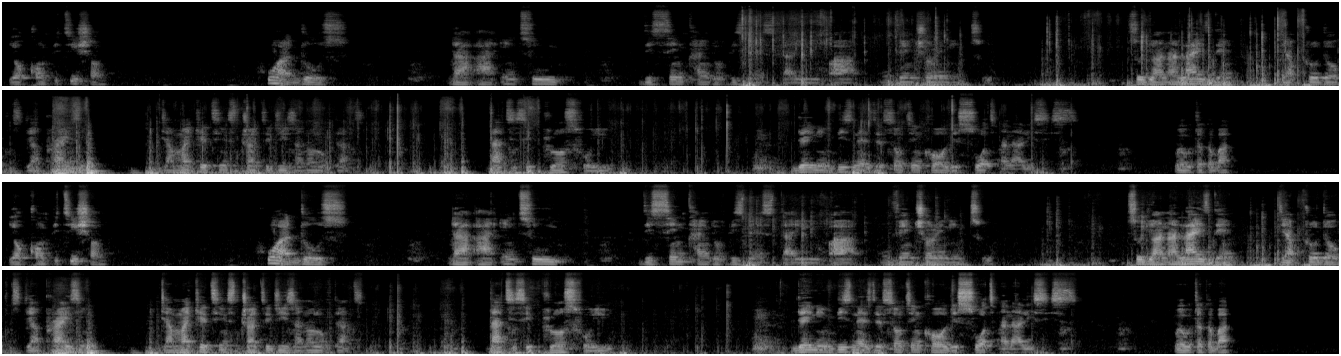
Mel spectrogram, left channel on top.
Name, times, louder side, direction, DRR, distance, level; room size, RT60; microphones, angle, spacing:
voice 1, 0.1-1.0 2.7-3.5 4.1-4.2 4.5-5.7 6.0-6.1 6.4-9.9 11.3-12.4 12.7-14.4 15.0-17.0 17.3-17.4 17.9-19.5 20.9-24.1 24.5-24.7 25.1-25.6, right 7 dB, 70° right, 0.5 m, -30 dB
sound 1, 7.4-9.8 10.1-24.1, left 2 dB, 30° left, 0.4 m, -35 dB
3.2 x 2.3 x 2.3 m
head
